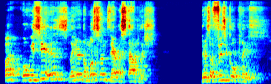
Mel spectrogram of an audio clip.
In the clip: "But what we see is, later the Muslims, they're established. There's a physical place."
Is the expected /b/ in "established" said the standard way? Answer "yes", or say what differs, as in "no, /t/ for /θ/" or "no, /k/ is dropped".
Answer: yes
